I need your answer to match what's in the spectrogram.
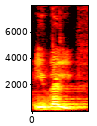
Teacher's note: اذل یہاں پر لام ساکی تنوین کے بعد لام ہے، حروف جر مرور میں سے، تو تنوین کو لام سے ملا کر پڑھیں گے بغیر غنہ کے، اس کو ادغام تام کہتے ہیں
